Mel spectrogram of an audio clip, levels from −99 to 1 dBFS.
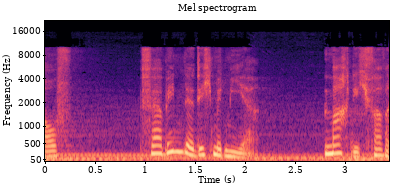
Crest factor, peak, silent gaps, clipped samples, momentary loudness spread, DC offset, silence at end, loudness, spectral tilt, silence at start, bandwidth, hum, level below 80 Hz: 14 dB; 0 dBFS; none; under 0.1%; 15 LU; under 0.1%; 0 s; -13 LUFS; -6.5 dB/octave; 0 s; 10.5 kHz; none; -28 dBFS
